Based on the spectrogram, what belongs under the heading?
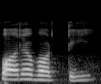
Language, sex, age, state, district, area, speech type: Odia, female, 18-30, Odisha, Balasore, rural, read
